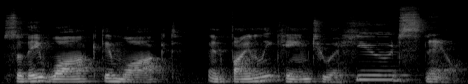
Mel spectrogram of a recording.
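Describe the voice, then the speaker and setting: A male teacher talks to students and reads a picture book aloud. His medium-pitched voice moves in lively swings, recorded in a roomy, echoing space. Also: slow.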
